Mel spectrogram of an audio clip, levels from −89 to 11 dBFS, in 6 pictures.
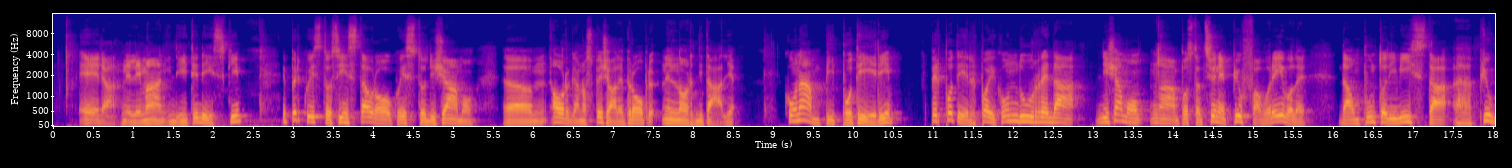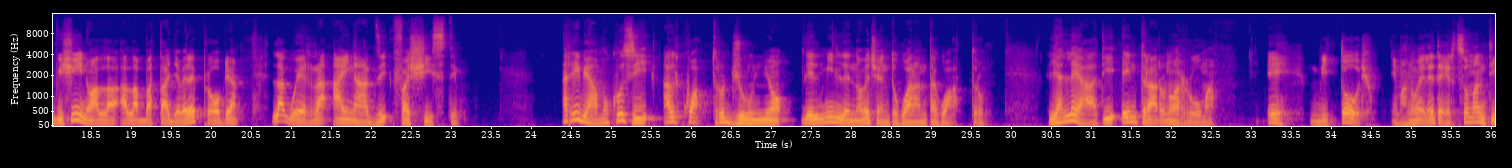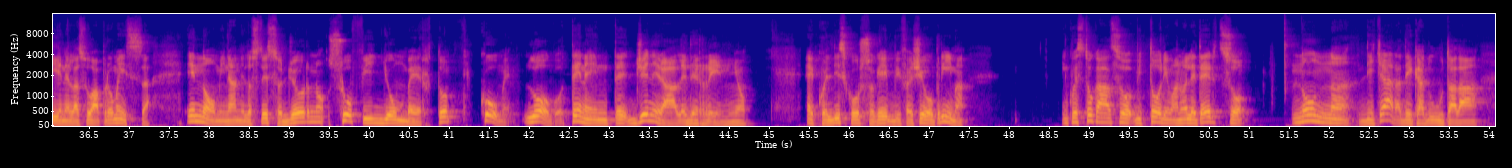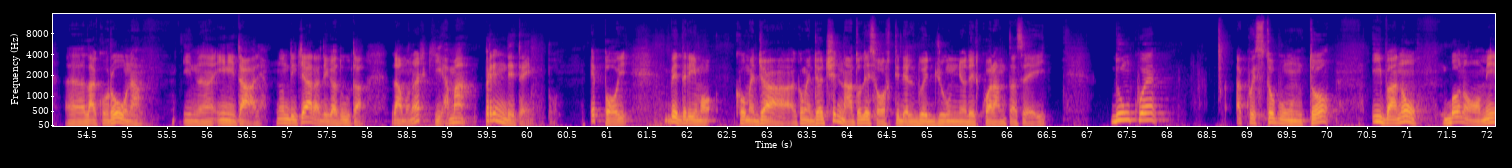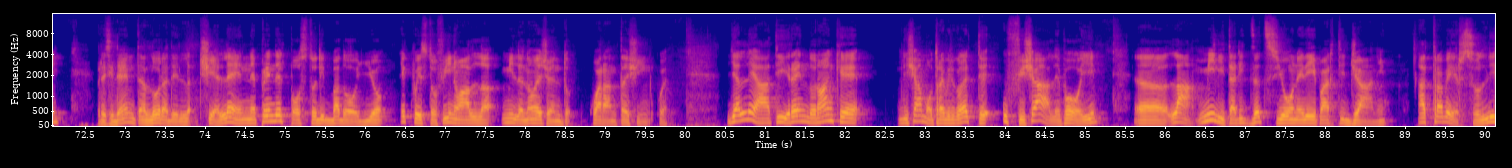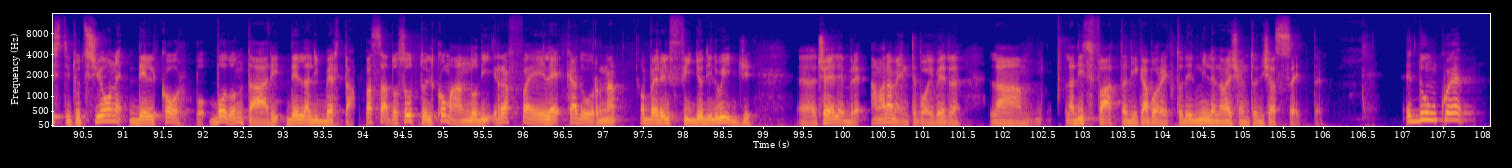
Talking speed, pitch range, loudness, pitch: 110 wpm, 100-145 Hz, -17 LUFS, 115 Hz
